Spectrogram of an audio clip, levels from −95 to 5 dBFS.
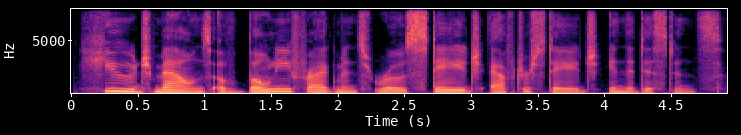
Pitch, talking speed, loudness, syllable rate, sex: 190 Hz, 145 wpm, -19 LUFS, 4.0 syllables/s, female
